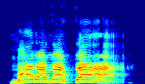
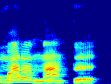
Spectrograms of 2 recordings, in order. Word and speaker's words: Maranata: o aramaico, eu clamo: Maranatá! Com a tônica na última sílaba, como dizemos nós católicos, ou Maranata, com a tônica na penúltima sílaba, como dizem os nossos irmãos separados, os protestantes ou evangélicos.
